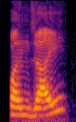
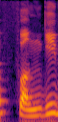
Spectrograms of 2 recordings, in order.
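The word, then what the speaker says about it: Fungi: Monera, protista, फंजाई, देखो इसको English में फंगी भी बोलते हैं, अगर आप देखोगे तो जनरली इसको इंग्लिश में जो प्रोनाउंसिएशन है वो फंगी है।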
